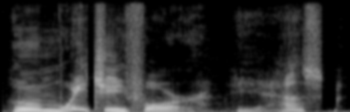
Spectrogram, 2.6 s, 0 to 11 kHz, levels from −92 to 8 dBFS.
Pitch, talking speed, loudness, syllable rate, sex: 170 Hz, 135 wpm, -17 LUFS, 3.3 syllables/s, male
